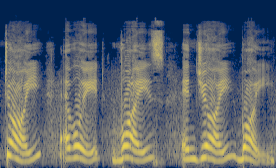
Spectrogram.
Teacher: the glide begins in the position for o o moving up and forward towards e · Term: closing diphthongs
